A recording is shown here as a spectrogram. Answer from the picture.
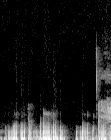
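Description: Handling noise of a handheld microphone as it is passed from one person's hand to another's: a run of irregular low rumbles and knocks, with a brief break just after the middle.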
